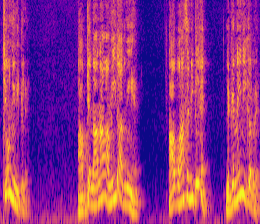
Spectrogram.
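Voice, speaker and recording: Male preacher, high voice, emphatic sermon storytelling, rhetorical questions. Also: huge pitch swings, fairly quick.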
